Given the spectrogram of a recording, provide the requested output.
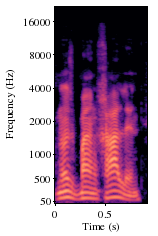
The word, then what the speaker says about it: Van Halen: So Happy Birthday to Alex Van Halen if vanen we say Van Halen in English number number two Don Rickles it rhymes with pickles and last but not least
